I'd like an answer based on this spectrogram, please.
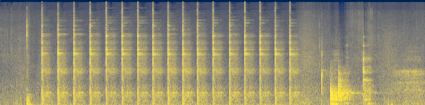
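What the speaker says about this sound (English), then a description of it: "Kind of overlap my hammer blows" Rapid, evenly spaced metallic hammer blows forging sterling silver, ringing out one after another, about three per second, then a few scraping and shuffling sounds.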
